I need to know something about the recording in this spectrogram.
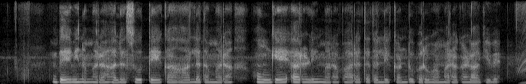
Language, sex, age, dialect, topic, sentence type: Kannada, male, 18-24, Mysore Kannada, agriculture, statement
